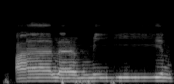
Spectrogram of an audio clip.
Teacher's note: tidak boleh ada suara dari hidung. Alamin, betul-betul ketika dipegang hidungnya itu nggak ada suaranya terhentikan.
